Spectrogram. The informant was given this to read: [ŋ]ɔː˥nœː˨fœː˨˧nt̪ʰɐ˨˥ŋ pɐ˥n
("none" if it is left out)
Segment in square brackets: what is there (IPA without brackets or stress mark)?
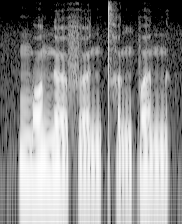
m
